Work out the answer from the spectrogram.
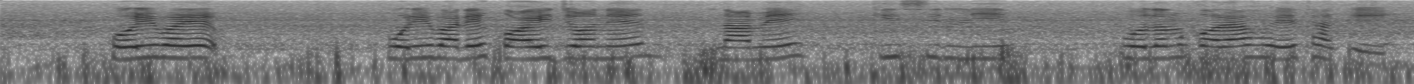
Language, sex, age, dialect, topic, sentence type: Bengali, female, 25-30, Rajbangshi, banking, question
